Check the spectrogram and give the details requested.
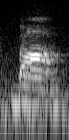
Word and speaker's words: bomb: You wouldn't think an old lady would want to set off a Bomb. Bomb. The B is silent.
